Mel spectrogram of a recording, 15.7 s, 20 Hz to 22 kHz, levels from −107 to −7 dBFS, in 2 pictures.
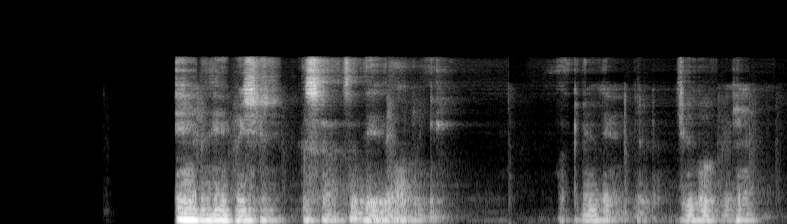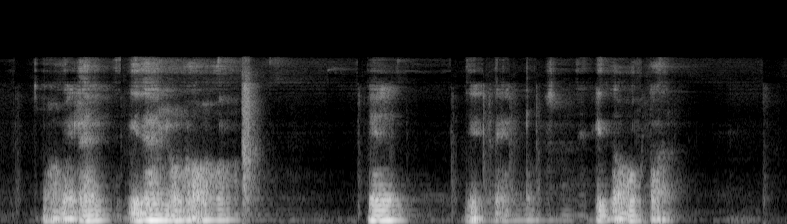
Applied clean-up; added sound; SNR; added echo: neural mask model DeepFilterNet 3.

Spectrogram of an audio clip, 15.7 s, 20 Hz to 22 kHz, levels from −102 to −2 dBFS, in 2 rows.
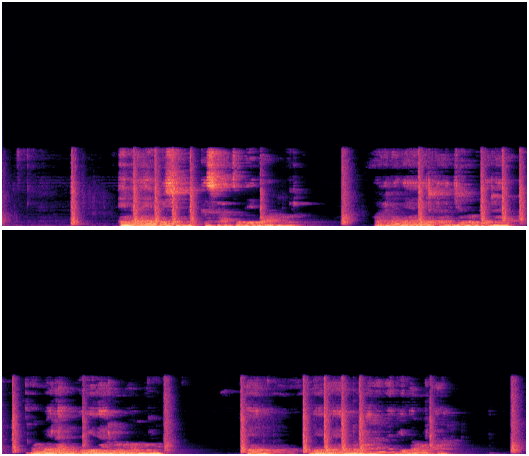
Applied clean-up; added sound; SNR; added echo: classical method WPE with log-MMSE.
